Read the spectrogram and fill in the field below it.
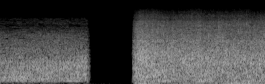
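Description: Heavy rain pours down over rushing floodwater at a flooded street intersection in a loud, steady, continuous roar, briefly cut to silence before the dense downpour resumes. No voices.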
